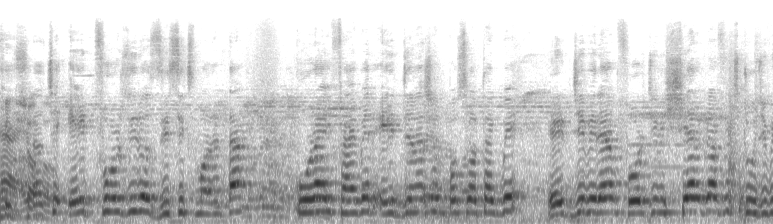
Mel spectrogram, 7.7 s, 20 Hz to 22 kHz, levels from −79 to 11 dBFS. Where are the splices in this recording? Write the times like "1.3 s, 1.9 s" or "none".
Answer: none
